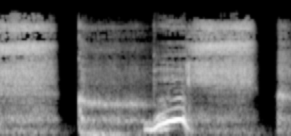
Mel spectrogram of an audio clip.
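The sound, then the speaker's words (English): A voice imitates heavy, airy breathing, acting out a waist-high brick wall that seems to breathe: a long breathy exhale, a brief pause, then a longer rasping breath with a short voiced rise-and-fall in the middle, and the start of another breath at the end. “Breathing.”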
